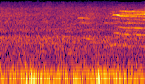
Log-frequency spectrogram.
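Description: Low, uneven rumble of wind and handling noise on the phone's microphone. Near the end, a high, slightly falling whine begins.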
